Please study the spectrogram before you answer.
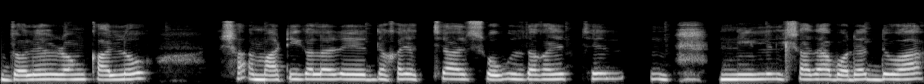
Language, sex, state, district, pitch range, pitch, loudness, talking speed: Bengali, male, West Bengal, Dakshin Dinajpur, 230-245 Hz, 235 Hz, -11 LUFS, 115 wpm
